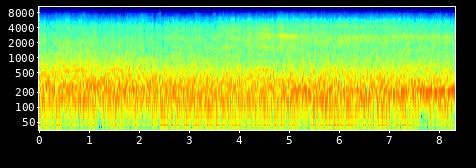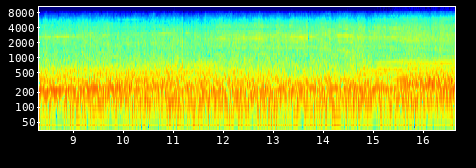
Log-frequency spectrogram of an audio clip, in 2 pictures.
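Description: Wind rushes past a rider at highway speed.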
